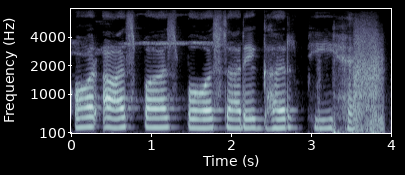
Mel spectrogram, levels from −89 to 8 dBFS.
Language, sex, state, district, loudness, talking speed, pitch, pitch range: Hindi, female, Chhattisgarh, Raipur, -17 LUFS, 120 wpm, 215 Hz, 210-220 Hz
